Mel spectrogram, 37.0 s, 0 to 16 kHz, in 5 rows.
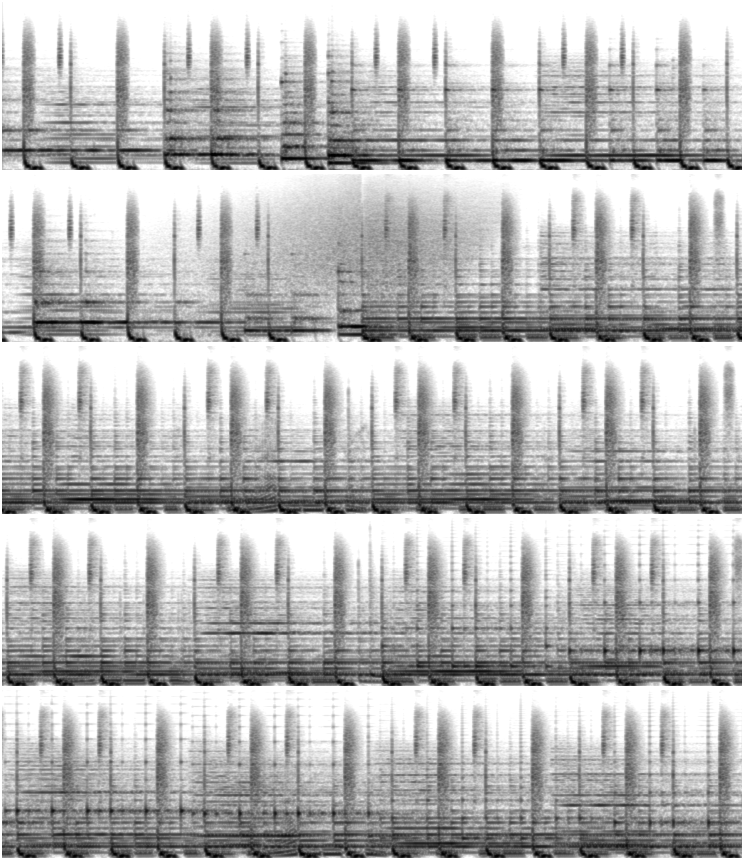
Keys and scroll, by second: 27.1 Down.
